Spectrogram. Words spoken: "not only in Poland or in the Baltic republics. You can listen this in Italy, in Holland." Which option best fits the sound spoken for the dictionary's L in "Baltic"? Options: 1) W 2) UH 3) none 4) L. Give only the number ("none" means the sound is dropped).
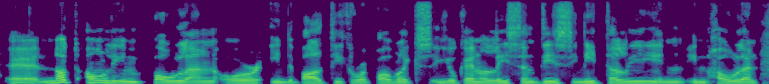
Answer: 4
